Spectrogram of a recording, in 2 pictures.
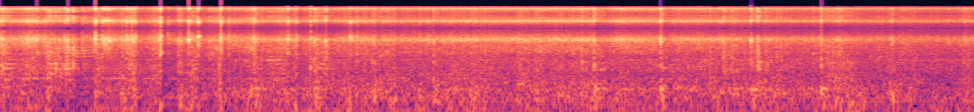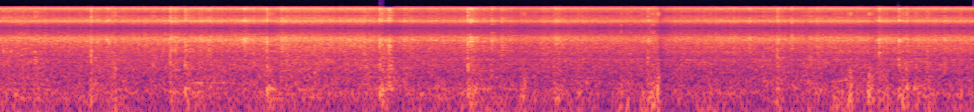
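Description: Steam-hauled passenger train passing close by: the coaches roll past with a steady loud rumble, broken by scattered knocks and clicks as the wheels run over the rail joints.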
